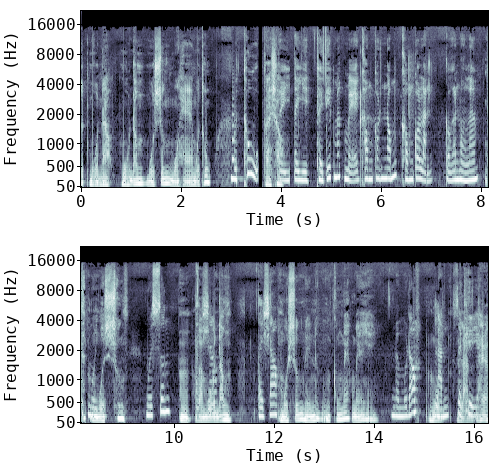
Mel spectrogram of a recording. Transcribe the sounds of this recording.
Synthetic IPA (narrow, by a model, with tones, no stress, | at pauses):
t̪ʰï˦˥t̚mu˨˩ənaː˨˩wmu˨˩əɗə˧wŋ͡mmu˨˩əswɨ˧ŋmu˨˩əha̰ː˨˩mu˨˩t̪ʰu˧˩mu˨˩ət̪ʰu˧t̪a̰ː˧˨jsaː˧wt̪a̰ː˧˨jvi˨˩t̪ʰəː˨˩jt̪i˦˥ət̚maː˦˥t̚mɛ̰˧˨xə˧wŋ͡mkɔ˨˦nə˨˦wŋ͡mxə˧wŋ͡mkɔ˨˦la̰˧˨jŋ̟ | kɔ˨˩nʔa˧jŋ̟hwaː˨˩ŋlaː˨˦mt̪ʰi˦˥m˩mu˨˩əswɨ˧ŋ | mu˨˩əswə˧ŋʔɨ˨˩aːvaː˨˩˨muː˨˩ə˩ɗə˧wŋ͡mt̪a̰ː˧˨jsaː˧wmu˨˩əswɨ˧ŋt̪ʰi˨˩nɔ˨˦kʊ˨˧˦ŋ͡mmaː˦˥k̚mɛ̰˧˨zə̰˧˨j | zo˨˩jmu˨˩əɗə˧wŋ͡mla̰˧˨jŋ̟a˧li˨˩˧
